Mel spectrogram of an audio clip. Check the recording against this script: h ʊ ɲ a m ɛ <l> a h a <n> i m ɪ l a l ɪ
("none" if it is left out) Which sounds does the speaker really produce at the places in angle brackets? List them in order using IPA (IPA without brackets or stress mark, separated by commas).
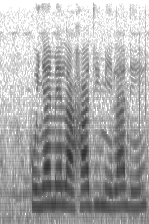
l, d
